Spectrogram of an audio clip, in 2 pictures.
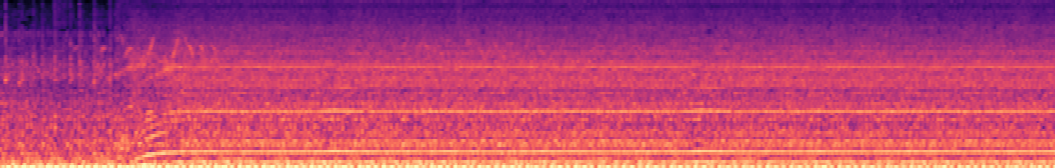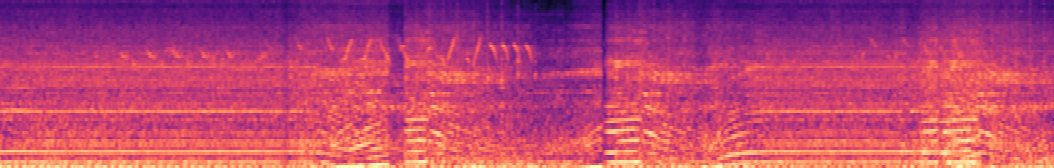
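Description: A chainsaw revs up to a loud, steady whine, drops off, and revs again.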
